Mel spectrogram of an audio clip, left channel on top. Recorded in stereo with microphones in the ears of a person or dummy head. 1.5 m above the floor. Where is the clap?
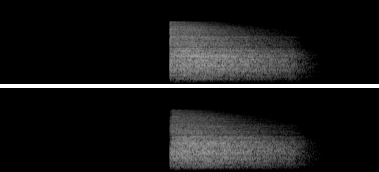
60° left (ahead or behind), 4 m.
